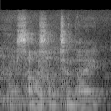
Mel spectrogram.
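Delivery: usual speaking voice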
